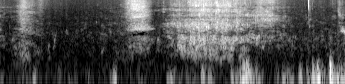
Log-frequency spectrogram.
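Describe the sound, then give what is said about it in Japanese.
Outdoor beach ambience in Okinawa with soft, irregular splashes of shallow, lukewarm seawater as someone splashes their feet in it, and a steady wash of surf, low thuds and sloshing coming in bursts toward the end. “ビーチから少しライブ”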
